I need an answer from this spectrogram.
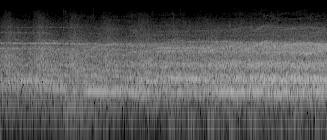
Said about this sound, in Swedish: Och det här är ett fascinerande moment. För nu kommer det övergå till lite buande. Och det här är när domarna åker in på isen.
